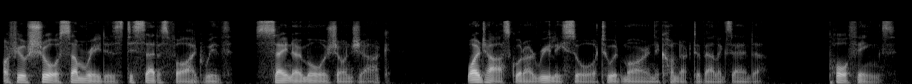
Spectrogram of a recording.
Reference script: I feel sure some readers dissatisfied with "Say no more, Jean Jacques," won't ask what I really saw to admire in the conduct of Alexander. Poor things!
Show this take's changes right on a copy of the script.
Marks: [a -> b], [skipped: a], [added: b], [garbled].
I feel sure some readers dissatisfied with "Say no more, Jean Jacques," won't ask what I really saw to admire in the conduct of Alexander. Poor things!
